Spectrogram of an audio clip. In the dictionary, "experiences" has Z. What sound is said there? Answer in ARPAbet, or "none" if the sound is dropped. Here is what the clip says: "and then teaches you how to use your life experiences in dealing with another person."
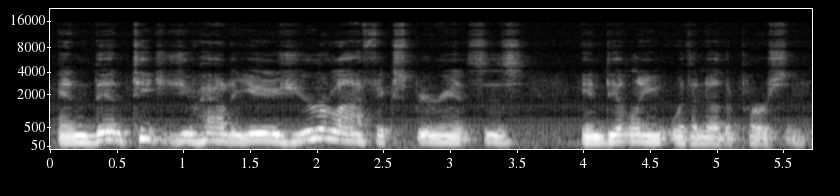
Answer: Z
